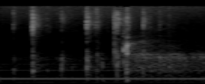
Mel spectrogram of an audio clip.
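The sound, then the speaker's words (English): A handful of quick, light keystrokes clack on a computer keyboard in an irregular burst, fairly quiet, over a low steady electrical hum with no voices. “Thank you, keyboard.”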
